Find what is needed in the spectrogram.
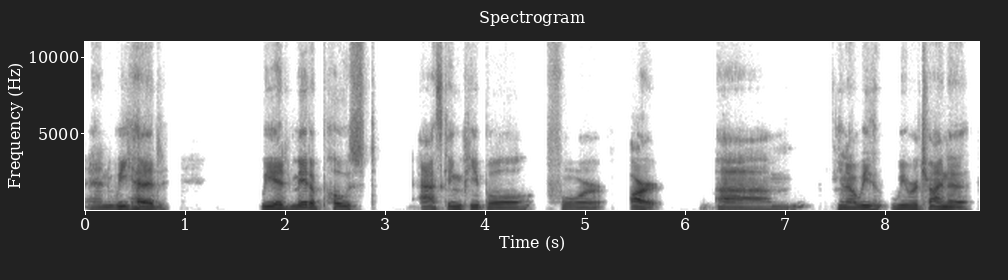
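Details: Adult man, speech therapist and professor who stutters, with audible part-word and word repetitions; stuttering.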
